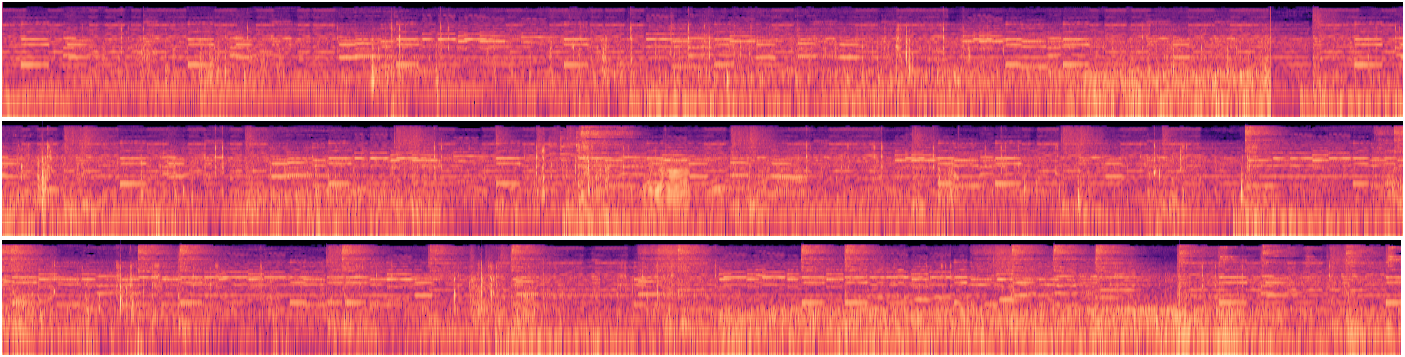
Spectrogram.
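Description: Background music playing over the rumble of an enduro mountain bike descending a rocky dirt trail: tyres rolling over stones and roots, with frequent knocks and rattles from the bike.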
